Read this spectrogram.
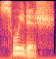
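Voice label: "Swedish", US English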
